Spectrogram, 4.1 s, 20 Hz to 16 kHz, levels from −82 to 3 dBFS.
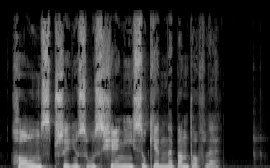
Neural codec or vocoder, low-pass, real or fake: none; 14.4 kHz; real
